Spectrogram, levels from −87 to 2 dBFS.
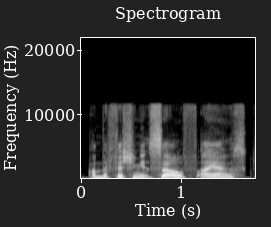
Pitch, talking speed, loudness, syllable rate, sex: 210 Hz, 205 wpm, -17 LUFS, 5.8 syllables/s, male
